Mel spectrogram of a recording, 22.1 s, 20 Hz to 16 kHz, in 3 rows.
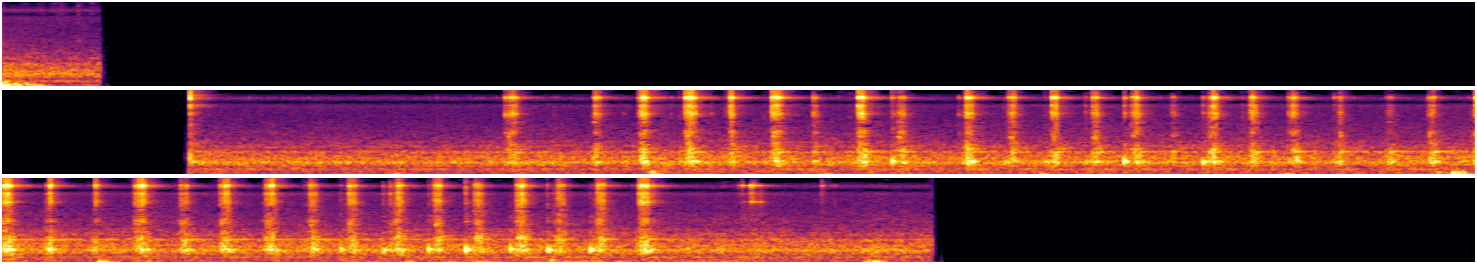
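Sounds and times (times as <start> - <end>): rapid sharp clicks: 9.9 - 18.6.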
